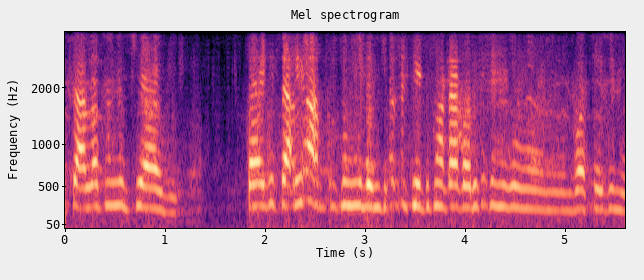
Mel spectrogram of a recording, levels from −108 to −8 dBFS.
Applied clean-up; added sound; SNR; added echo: neural separator model SepFormer DNS4.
